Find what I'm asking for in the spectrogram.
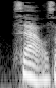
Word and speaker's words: sows: 60 to 70% of sows are confirmed in crates during pregnancy. – Sows. – Sows, I'm sorry. – That's okay. That's okay. – Sows, it rhymes with cows.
